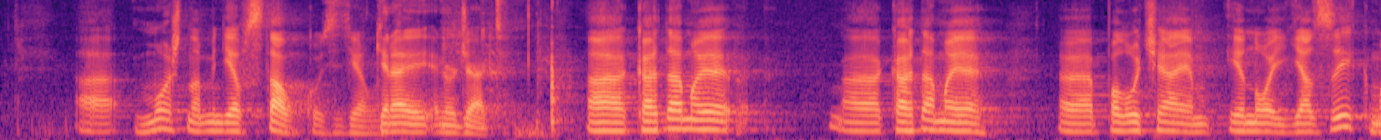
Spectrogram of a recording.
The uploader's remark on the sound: In today's service we have the Q and A Forum panel, where our pastors are answering the questions from the audience(from our youth).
